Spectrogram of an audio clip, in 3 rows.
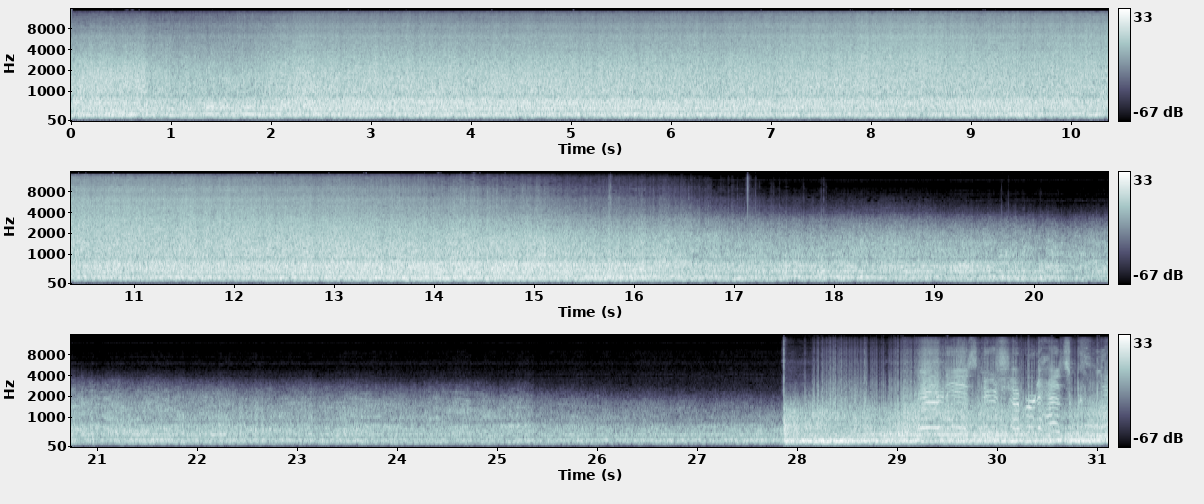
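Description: Blue Origin New Shepard's BE-3 liquid-hydrogen rocket engine at liftoff: a loud, steady rumble as the rocket clears the tower. From about halfway on, its hiss fades and the sound grows quieter as the rocket climbs away. About two seconds before the end a loud noise cuts back in abruptly.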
